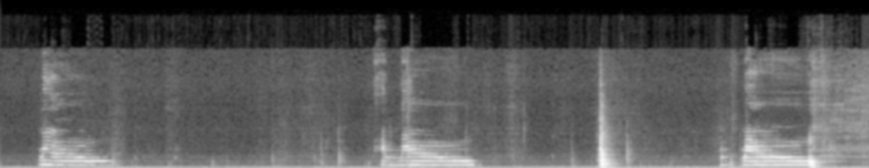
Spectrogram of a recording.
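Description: A human voice imitates a cat's meow three times, spaced several seconds apart. Each meow is short and whiny, moderately close, with no other talk.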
